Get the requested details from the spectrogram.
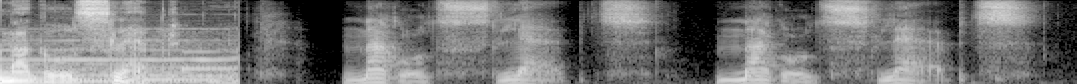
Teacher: this is an example of regressive assimilation of voice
